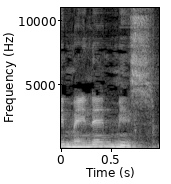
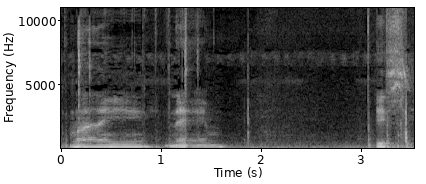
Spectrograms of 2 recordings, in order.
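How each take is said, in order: First: My name is run together as my na-mis; linked my-na-mis, no break; linked speech. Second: My name is, each word separate with long pauses; unlinked, halting My name is; words kept apart. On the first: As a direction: join the M of name onto is. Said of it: "M bertemu dengan I jadi miss". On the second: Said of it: "orang selalu mengatakan". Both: Shown as a demonstration.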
